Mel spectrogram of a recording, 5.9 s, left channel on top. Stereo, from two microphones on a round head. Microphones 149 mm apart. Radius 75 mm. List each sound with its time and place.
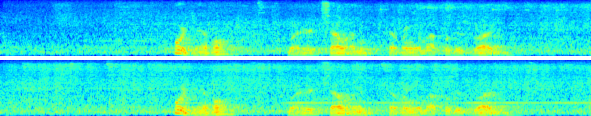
1.7 s a man speaking: 35° left (ahead or behind), 1.0 m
